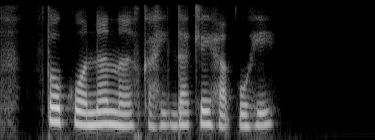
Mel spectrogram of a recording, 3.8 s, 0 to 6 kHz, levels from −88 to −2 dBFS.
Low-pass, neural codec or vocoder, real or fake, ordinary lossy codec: 5.4 kHz; codec, 16 kHz, about 1 kbps, DyCAST, with the encoder's durations; fake; none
